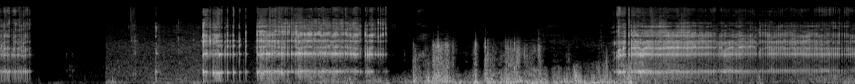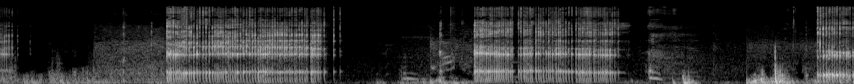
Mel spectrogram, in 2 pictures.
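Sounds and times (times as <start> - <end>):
girl burping: 12.9 - 15.5, 16.7 - 17.0.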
